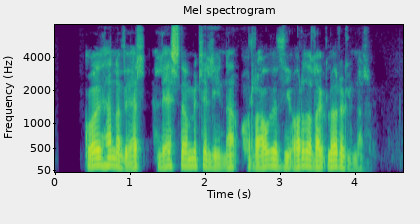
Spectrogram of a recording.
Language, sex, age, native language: Icelandic, male, 40-49, Icelandic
